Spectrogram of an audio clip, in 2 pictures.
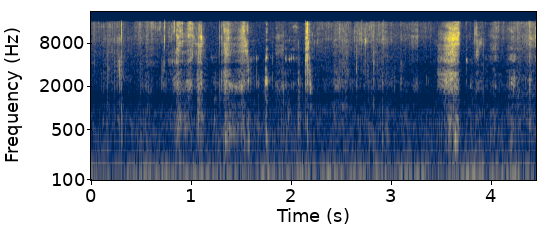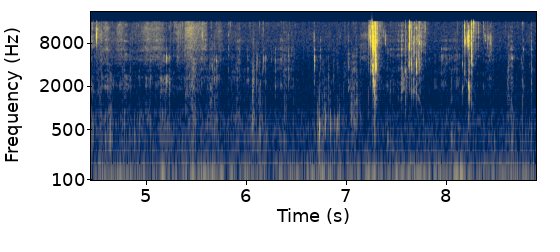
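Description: Close-miked biting and chewing of a Chicago-style hot dog on a toasted bun: scattered soft crunches and wet mouth clicks, with a louder crunch about three and a half seconds in.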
